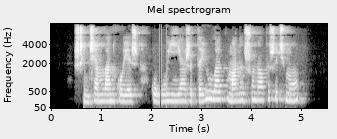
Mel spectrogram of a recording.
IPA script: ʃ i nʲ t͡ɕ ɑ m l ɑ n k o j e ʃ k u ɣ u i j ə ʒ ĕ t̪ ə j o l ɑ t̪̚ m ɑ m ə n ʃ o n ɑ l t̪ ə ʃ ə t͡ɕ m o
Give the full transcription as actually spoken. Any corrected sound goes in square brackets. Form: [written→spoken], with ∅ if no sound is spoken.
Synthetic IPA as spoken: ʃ i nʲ t͡ɕ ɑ m l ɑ n k o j e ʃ k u ɣ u i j [ə→ɑ] ʒ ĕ t̪ ə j [o→u] l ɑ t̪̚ m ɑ [m→n] ə n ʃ o n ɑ l t̪ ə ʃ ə t͡ɕ m o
